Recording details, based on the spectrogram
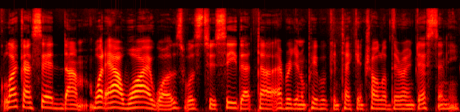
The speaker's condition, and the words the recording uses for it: No condition.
